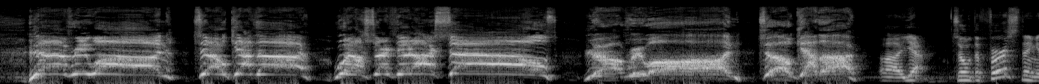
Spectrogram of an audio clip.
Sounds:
yell, speech

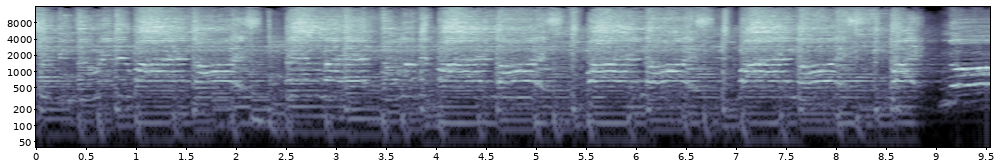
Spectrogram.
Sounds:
music, country, grunge

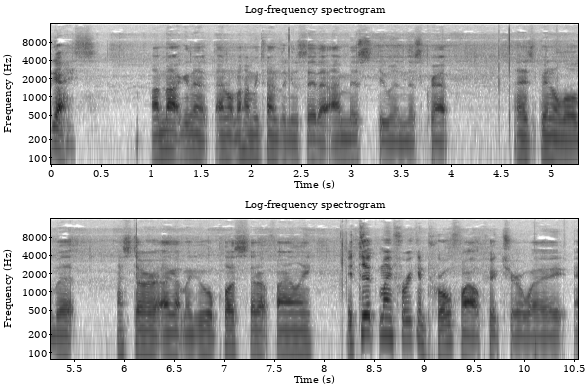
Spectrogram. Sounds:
speech, music

